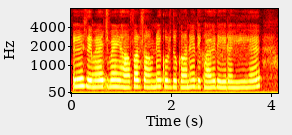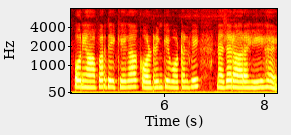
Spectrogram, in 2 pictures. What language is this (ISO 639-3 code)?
hin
